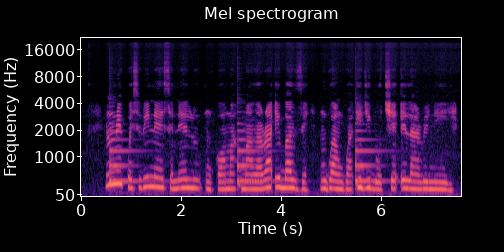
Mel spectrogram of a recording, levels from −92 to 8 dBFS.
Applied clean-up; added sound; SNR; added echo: none; Plucked string instrument; 11 dB; none.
